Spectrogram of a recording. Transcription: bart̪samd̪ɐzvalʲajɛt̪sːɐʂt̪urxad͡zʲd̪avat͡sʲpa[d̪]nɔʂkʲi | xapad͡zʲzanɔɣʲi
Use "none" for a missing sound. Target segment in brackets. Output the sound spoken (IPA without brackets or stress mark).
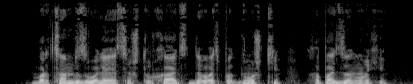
d̪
